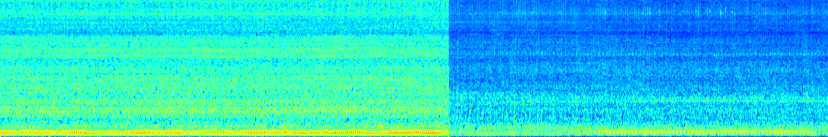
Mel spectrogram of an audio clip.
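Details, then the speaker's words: Rally car after carburettor tuning (mixture leaned) and new clean spark plugs; this is the after-tune clip, following a pre-tune unstable idle. Steady, even idle, about three to four pulses a second, no stumble or hunting. Normal idle. "Now with the engine running smoothly, we just had to go deal with the brake lines,"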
